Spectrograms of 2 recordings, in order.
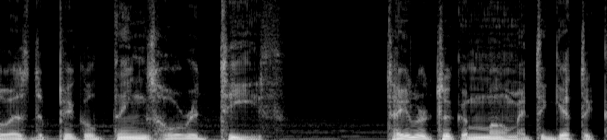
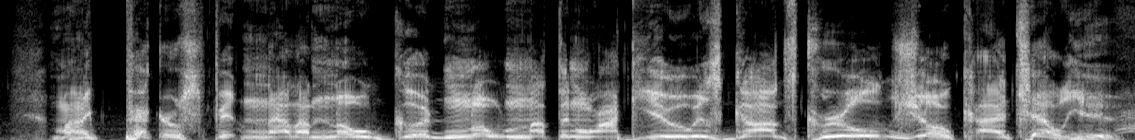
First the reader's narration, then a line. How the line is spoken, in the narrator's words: Taylor shrieked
